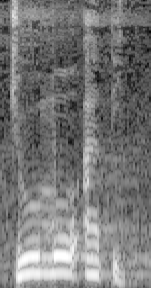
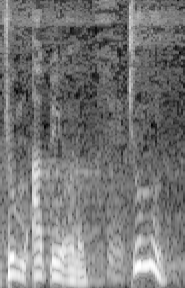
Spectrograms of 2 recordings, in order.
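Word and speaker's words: جُمُعَةِ: Jumu'ah, Jumat, 'jumu'ati' dibaca di rumah, anak itu membacanya sebagai 'jumati', tanyakan pada seseorang yang telah menghafal Al-Quran .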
